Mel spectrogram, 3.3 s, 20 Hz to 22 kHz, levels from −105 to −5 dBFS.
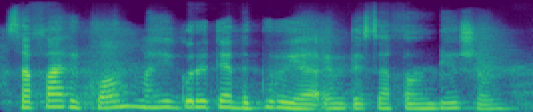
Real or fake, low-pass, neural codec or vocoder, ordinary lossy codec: fake; 19.8 kHz; codec, 44.1 kHz, 2.6 kbps, DAC; none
